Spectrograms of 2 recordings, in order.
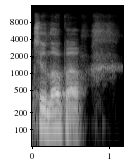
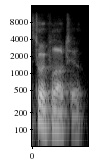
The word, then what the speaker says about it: Tuipulotu: You said Tuilopo. Oh, it's Tuipulotu.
